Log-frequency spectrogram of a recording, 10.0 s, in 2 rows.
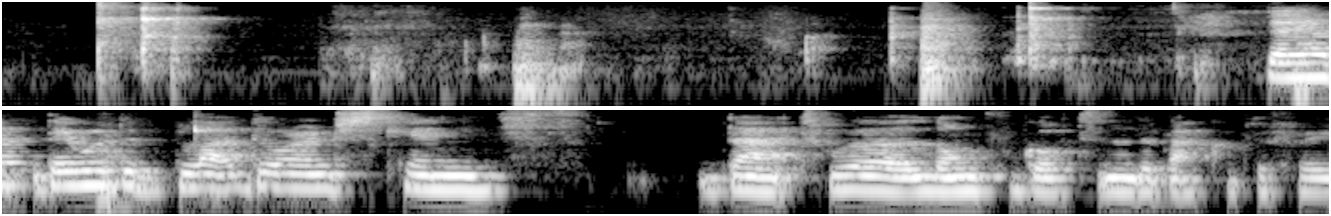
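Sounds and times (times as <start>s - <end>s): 
metal cutlery clinking as it is loaded into a dishwasher: 0.4s - 0.9s, 3.4s - 4.2s
speech: 4.7s - 9.9s.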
